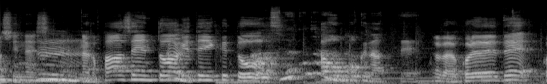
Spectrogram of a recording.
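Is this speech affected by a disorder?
No.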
